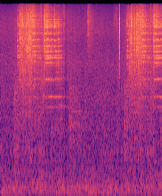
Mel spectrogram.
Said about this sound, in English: Let's go down into the subway station where you hear the strangest things.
